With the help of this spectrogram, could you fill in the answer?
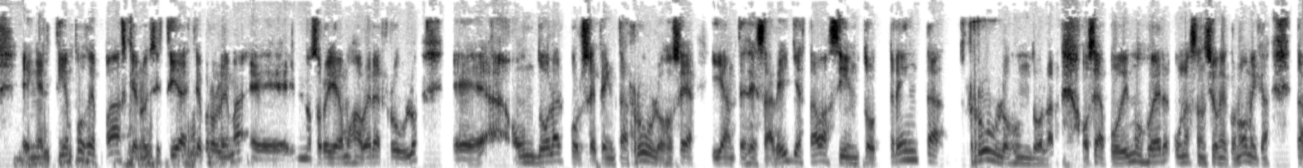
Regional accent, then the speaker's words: Cuba; moved away as an adult; nosotros salimos de Cuba, íbamos con la pobreza extrema dentro de nuestra mente, 37 años sin haber salido de Cuba, que es la edad actual que tenemos

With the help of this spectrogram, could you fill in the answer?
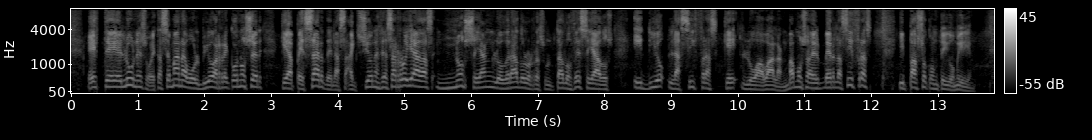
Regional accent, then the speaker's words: Cuba; soy cubano.

